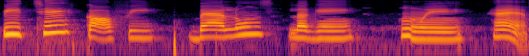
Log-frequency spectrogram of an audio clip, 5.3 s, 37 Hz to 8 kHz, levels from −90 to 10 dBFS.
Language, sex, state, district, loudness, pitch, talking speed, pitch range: Hindi, male, Punjab, Fazilka, -15 LUFS, 225 Hz, 70 wpm, 205-285 Hz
